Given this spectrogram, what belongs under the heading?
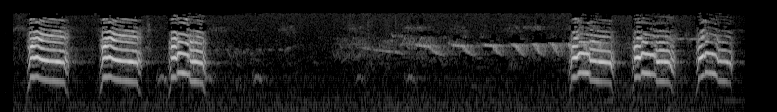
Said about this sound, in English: Blue jays are known for their imitation calls of the red-shouldered hawk.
